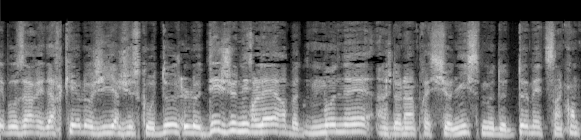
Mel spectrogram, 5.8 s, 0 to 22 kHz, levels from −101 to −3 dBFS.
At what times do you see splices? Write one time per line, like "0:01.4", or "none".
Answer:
0:01.2
0:01.8
0:02.5
0:03.0
0:03.9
